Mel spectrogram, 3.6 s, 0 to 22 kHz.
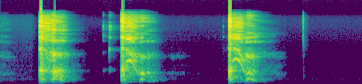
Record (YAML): three_cough_length: 3.6 s
three_cough_amplitude: 26028
three_cough_signal_mean_std_ratio: 0.35
survey_phase: beta (2021-08-13 to 2022-03-07)
age: 45-64
gender: Female
wearing_mask: 'No'
symptom_cough_any: true
symptom_runny_or_blocked_nose: true
symptom_fatigue: true
symptom_onset: 8 days
smoker_status: Ex-smoker
respiratory_condition_asthma: false
respiratory_condition_other: false
recruitment_source: Test and Trace
submission_delay: 2 days
covid_test_result: Positive
covid_test_method: RT-qPCR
